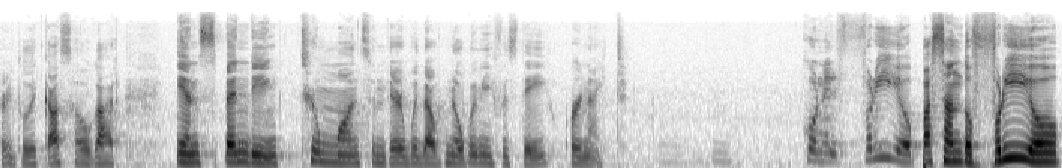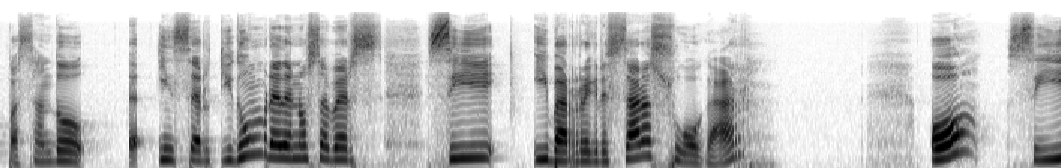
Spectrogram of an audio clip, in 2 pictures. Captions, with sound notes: into the casa hogar and spending two months in there without knowing if it's day or night. (Speaking Spanish)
